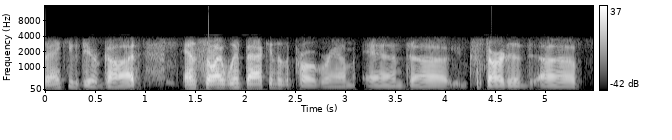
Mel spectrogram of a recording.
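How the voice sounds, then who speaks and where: A man speaks in an ordinary speaking voice at a medium pitch, with ordinary pitch variation and a fairly slow pace. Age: 60s. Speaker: psychic healer and author. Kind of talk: interview testimony. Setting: internet radio interview.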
